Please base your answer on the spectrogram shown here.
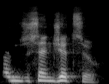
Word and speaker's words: Senjutsu: Senjutsu.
